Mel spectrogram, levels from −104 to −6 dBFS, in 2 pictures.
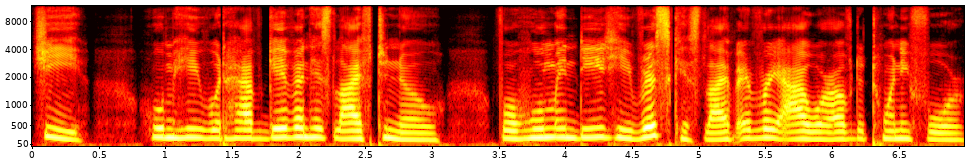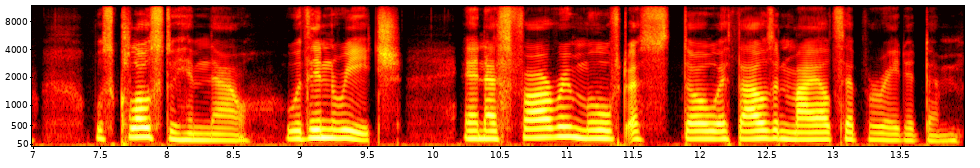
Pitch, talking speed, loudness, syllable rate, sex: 185 Hz, 170 wpm, -19 LUFS, 4.6 syllables/s, female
